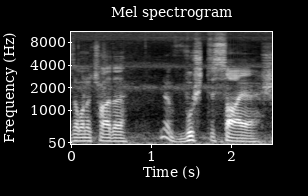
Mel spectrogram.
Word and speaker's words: Worcestershire: We got some decent porterhouse steaks, a few of them, because I want to try the, Worcestershire, how do you say that shit again? Worcestershire.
